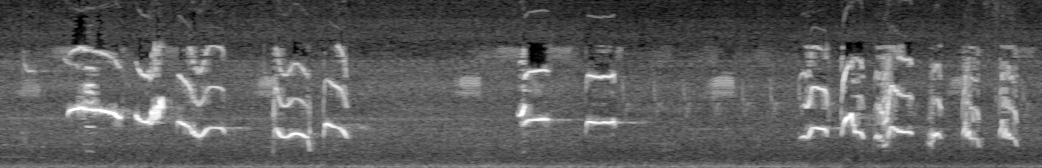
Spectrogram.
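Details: Oriental magpie-robin singing in the wild, recorded to stimulate captive birds to answer: clear whistled notes in short bursts, slurred rising and falling phrases, with a pause mid-clip, then a quick run of sharp notes.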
